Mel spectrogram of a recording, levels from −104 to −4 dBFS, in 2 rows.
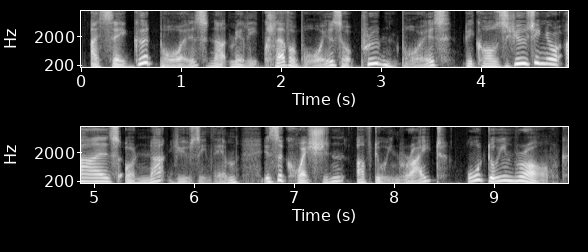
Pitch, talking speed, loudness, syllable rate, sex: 145 Hz, 170 wpm, -18 LUFS, 4.2 syllables/s, male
